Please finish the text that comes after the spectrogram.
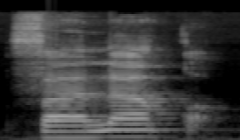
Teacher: La ini pendek dan qa ini dimatikan. Qa mati hukumnya adalah qalqalah.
